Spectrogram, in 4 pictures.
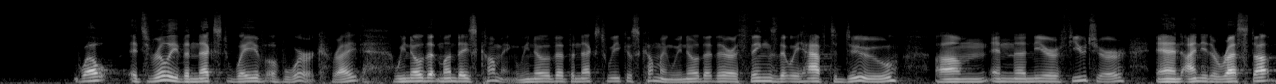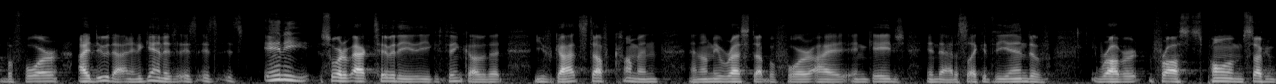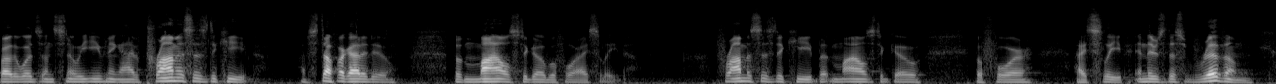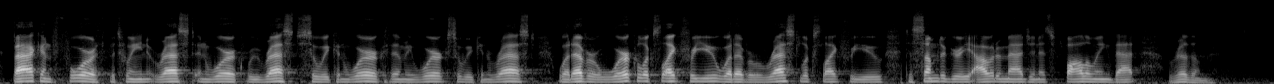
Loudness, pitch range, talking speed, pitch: -25 LUFS, 115-140 Hz, 200 wpm, 125 Hz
